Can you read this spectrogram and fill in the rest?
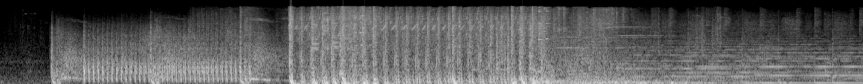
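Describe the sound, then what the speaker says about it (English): Automatic gunfire in the battle royale shooter Apex Legends: an opening shot, then dense, loud rapid-fire bursts that rattle on without pause before tailing off into ringing echoes and ambient game noise. "Listen up, I'm getting shot at."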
